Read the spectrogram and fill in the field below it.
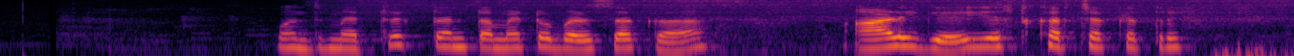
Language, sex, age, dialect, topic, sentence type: Kannada, female, 31-35, Dharwad Kannada, agriculture, question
